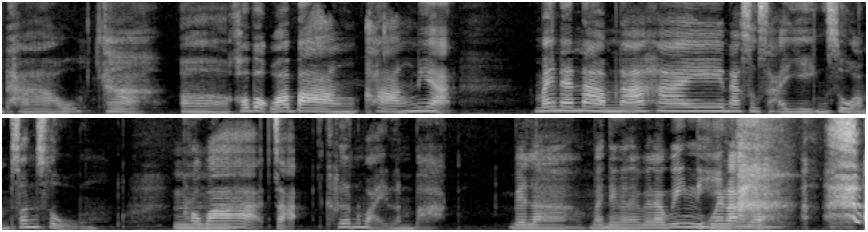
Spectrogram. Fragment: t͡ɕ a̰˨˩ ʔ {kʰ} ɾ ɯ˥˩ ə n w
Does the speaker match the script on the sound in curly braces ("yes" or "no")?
yes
